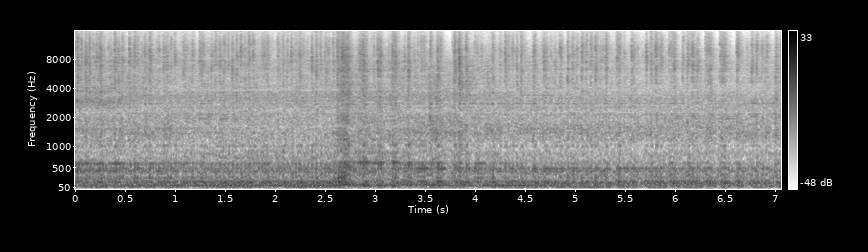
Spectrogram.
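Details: 1999 Yamaha Vmax 700 triple two-stroke snowmobile with carburetors, previously not running on all three cylinders; started on choke after work: fairly steady idle with a slight uneven wobble and a brief blip, idle seemingly better; uneven idle.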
